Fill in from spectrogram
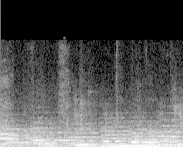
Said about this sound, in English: started learning what's called change ringing, in which multiple bells are rung in specific sequences. I thought they just played tunes, but you're playing mathematical permutations.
